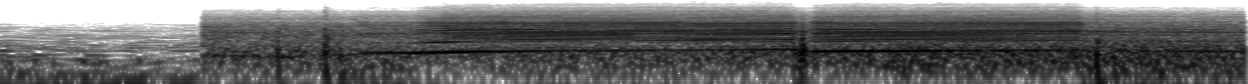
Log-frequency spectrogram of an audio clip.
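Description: A motorcycle engine revs high and steady.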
